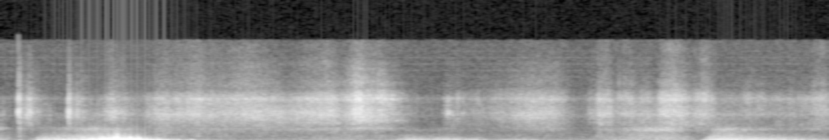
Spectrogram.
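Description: Faint rubbing of a paper towel wiping excess acrylic paint off corrugated cardboard. A dull thump comes about half a second in, and another near the end, as the cardboard and hands bump the craft mat on the table.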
